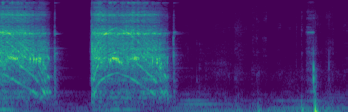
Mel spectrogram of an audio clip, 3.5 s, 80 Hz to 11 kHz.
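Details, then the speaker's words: Suzuki GS1000 SN cranked: two short high-pitched whirring bursts winding down freely without engine turnover; starter clutch behind flywheel slipping, rusty, not grabbing. "Sounds pretty bad. So, what we're going to do is uh take off the flywheel. And check out what's causing that to just spin around and not grab."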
